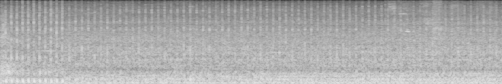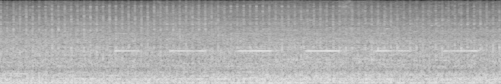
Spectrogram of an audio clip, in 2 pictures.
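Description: Diesel engine of heavy construction equipment running steadily, its sound changing abruptly about half a second in. From about six seconds in, a machine's reversing alarm beeps about twice a second.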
